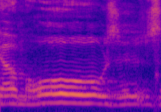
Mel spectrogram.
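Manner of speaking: low booming movie God, lightly done. Retold or imitated. God calling out to Moses from the bush, booming. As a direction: ham up the film God calling. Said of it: "in the movie".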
